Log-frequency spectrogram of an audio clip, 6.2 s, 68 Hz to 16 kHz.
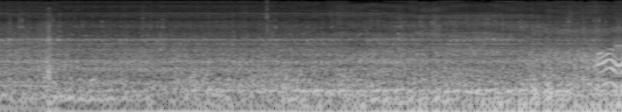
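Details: Mercury Classic 50hp outboard after installing new stator, trigger and power pack and setting timing: steady even idle with faint hum, slowly building, no misses or knocks; running properly.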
